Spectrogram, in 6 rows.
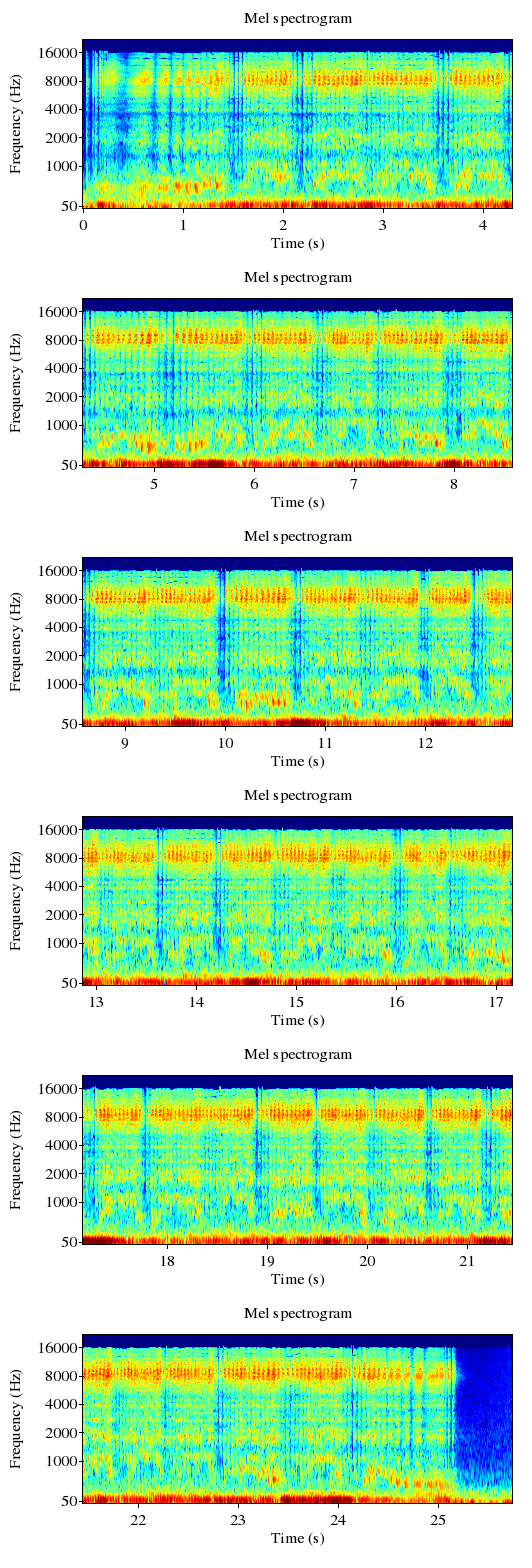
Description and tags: A recording of a broken elliptical exercise machine. Recorded with a Zoom H4 on 27 May 2013 in Neskowin, OR, USA.
machine, squeak, whir, elliptical, motion, hum, exercise, engine, accelerate, decelerate, motor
